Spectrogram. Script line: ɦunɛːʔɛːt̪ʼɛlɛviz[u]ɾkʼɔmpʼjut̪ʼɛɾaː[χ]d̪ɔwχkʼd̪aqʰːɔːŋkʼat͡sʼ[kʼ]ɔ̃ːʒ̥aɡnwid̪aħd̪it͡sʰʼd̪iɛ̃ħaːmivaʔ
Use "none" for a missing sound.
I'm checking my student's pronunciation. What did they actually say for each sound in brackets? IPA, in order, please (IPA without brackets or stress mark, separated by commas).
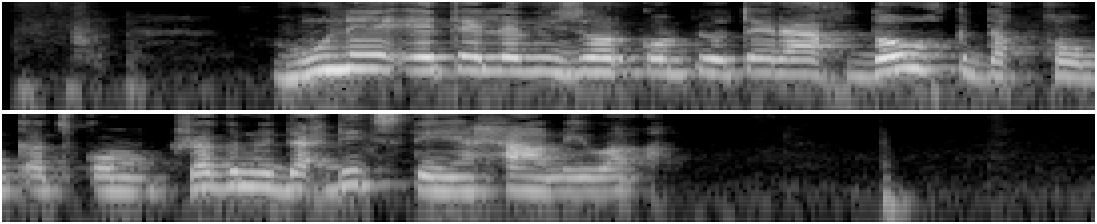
ɔ, χ, kʼ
